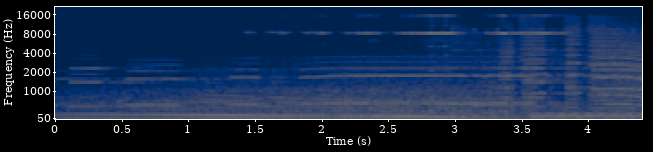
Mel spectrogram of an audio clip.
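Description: Cartoon sound effect of a car engine drawing near, growing louder as its pitch falls while it slows. Background music swells in near the end.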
